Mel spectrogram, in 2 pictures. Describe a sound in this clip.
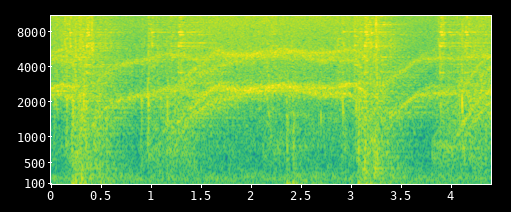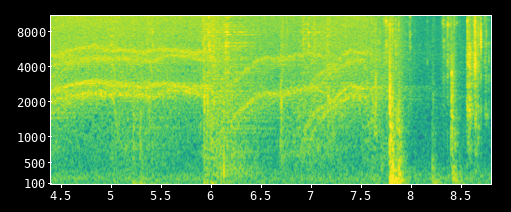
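Rappel ropes whir with a rising pitch during quick descents.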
